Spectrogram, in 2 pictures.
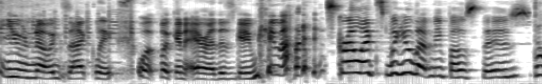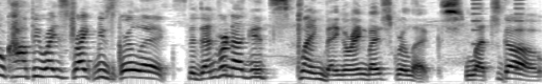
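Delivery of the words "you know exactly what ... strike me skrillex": talking while cracking up with laughter. Streamer playing a game on stream, laughing.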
